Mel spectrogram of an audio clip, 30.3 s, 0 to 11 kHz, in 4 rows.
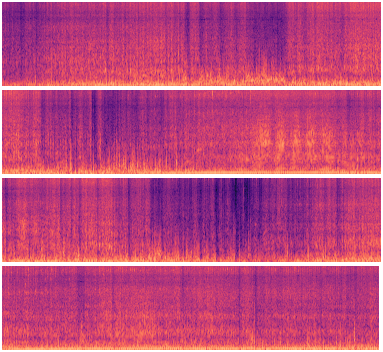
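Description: Single-engine propeller plane, a 1997 Maule, running at low taxi power on the grass. The engine-and-propeller sound grows louder from about twelve seconds in, dips briefly around twenty seconds, and then holds steady and loud again.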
